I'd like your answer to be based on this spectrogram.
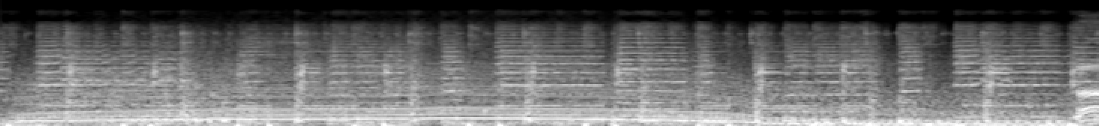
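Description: A car revving and accelerating hard in The Simpsons Hit & Run, its loud engine tone climbing, holding, then dropping as it shifts, with busy game sounds layered over it and no talk.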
